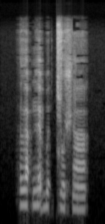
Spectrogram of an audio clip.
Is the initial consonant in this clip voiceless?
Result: no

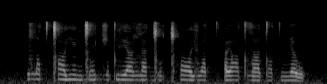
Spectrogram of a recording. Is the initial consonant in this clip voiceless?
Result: no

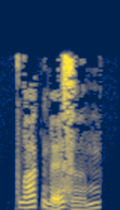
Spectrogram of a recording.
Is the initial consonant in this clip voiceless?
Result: yes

